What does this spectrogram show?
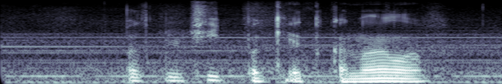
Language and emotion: Russian, neutral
